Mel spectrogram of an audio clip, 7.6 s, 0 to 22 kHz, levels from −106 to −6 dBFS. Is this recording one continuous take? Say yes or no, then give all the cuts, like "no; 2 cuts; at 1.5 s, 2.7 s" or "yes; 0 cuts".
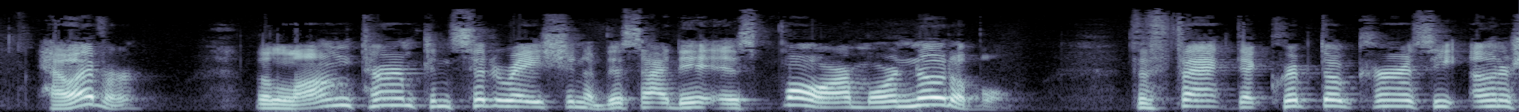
yes; 0 cuts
